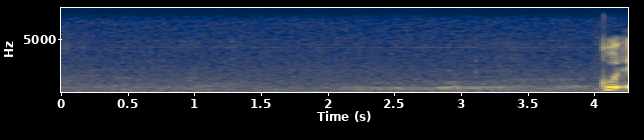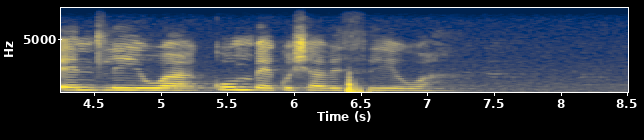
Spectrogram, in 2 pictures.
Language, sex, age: Tsonga, female, 24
